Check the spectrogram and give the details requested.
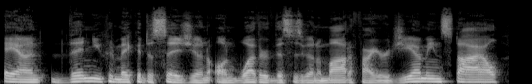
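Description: A man's voice: fairly low pitch, moderate pace. A man hosting a podcast in a casual, conversational style, discussing and giving advice. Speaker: podcast host.

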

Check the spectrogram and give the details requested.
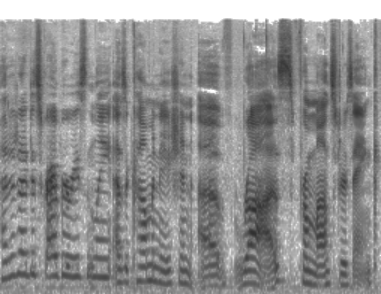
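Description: A woman casually telling a story, animated and laughing, acting out what other people said. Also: lowish voice, normal speed, a little hiss or hum. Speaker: guest storyteller. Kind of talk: casual chat.

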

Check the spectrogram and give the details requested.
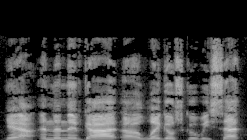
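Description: A young American man with a notably high, bright voice, recorded close and dry. He hosts a podcast and talks informally, swearing freely as he rambles through personal anecdotes. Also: fairly even intonation, normal speed, clear, resonant tone, dry recording. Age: 20s. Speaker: podcast host. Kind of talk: casual chat, telling personal anecdotes.

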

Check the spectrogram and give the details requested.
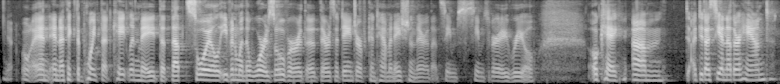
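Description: A moderator at a policy seminar, briskly taking questions and handing them to panelists. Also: mid-range voice, fairly even intonation, a bit bright.

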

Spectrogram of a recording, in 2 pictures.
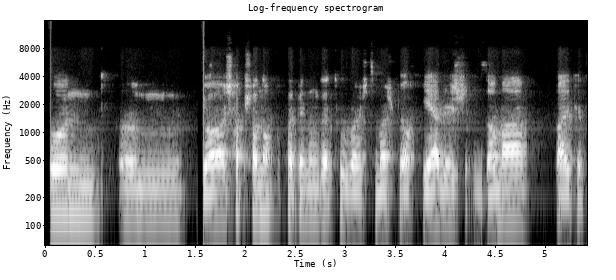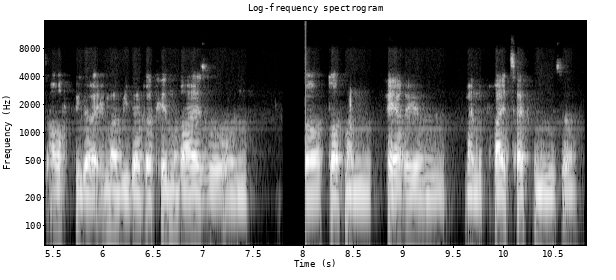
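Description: A man's voice: fairly low pitch, monotone, moderate pace, breathy edge, narrow, tinny audio. A nineteen-year-old man from Thailand, a podcast guest chatting casually and hesitantly, with plenty of fillers. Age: teens. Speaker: podcast guest, anime YouTuber.

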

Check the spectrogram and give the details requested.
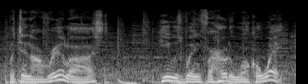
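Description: A guarded young pro football player played by a male actor tells his story as audio drama narration. He speaks at a middle pitch in a hesitant, candid, conversational way, as if confiding in the listener. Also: animated, quick pace, over music, close to an everyday voice. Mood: reflective, confiding.

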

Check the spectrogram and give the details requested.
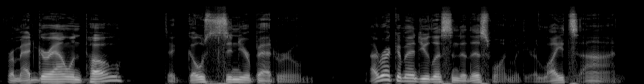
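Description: Low-voiced American man hosting, lively intonation. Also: moderate pace, vocal fry, no echo, clean studio sound. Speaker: podcast host. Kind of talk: scripted podcast introduction.

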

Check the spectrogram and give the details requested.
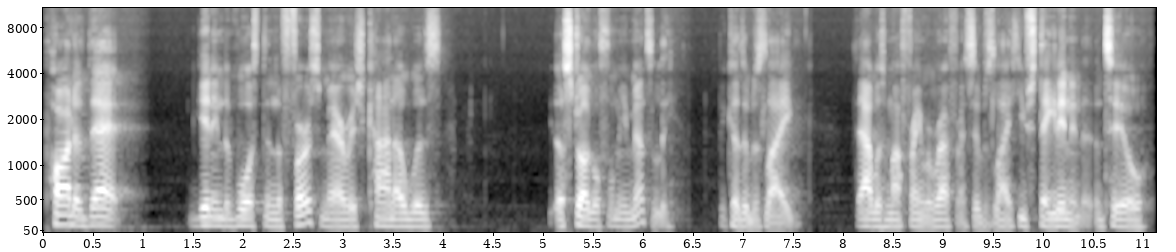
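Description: A man's voice: fairly low pitch, moderate pace, warm tone. A man in his forties talking casually and reflectively as a guest, with frequent restarts and fillers. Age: 40s. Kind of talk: casual conversation.

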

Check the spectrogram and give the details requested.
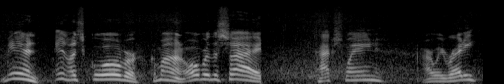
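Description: Man acting as lively commanding wartime sergeant, noisy. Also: high voice, moderate pace. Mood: urgent. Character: WW2 Marine sergeant, commanding, brisk and gruff. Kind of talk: amateur radio war drama acting.

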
